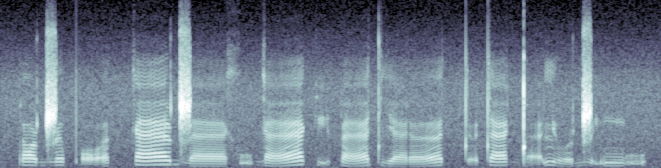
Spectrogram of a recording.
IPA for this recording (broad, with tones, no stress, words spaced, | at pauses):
ɾɒ˧ɖ͡ʐə˧ pʼɔ̰˨˩˦ɐ̯kːæː˦˥ɖ͡ʐæː˩ xṵ˧ɡæː˩˥ kḭ˦˥pæː˩˥tʲlʲæ˩ɾɜː˩˥ tːə̰˩˥tæ˦˥ ɡ͡ǃæ̰˩˥lʲʊː˨˩˦ ɖ͡ʐḭ˧ mːṵ˦˥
